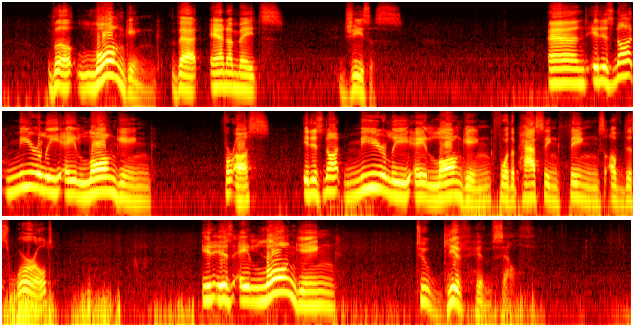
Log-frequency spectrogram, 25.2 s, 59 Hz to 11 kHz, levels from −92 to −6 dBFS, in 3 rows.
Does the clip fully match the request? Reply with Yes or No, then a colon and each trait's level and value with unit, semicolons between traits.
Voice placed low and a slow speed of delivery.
No: medium, 145 Hz; slow, 80 wpm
